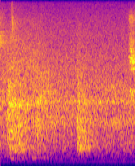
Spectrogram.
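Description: A pause in a meeting-room conversation: steady low room hiss, with a soft murmured 'mm' right at the start and a faint brief voice about a second in.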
